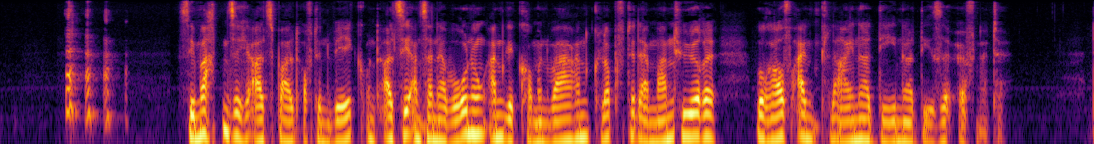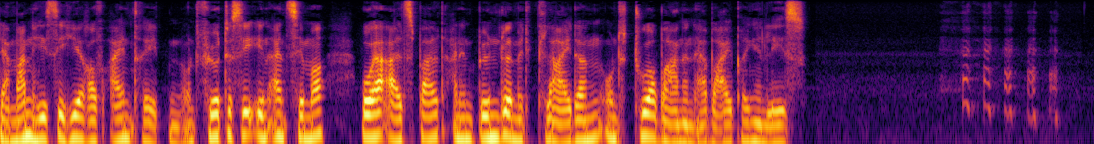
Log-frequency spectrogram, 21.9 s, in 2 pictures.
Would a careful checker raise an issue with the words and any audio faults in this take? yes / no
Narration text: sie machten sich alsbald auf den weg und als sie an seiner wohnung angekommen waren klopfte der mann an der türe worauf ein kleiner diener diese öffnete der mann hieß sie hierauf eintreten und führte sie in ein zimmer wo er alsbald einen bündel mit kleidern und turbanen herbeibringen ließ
yes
